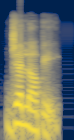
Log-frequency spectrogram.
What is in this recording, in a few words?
"jalopy", Indian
